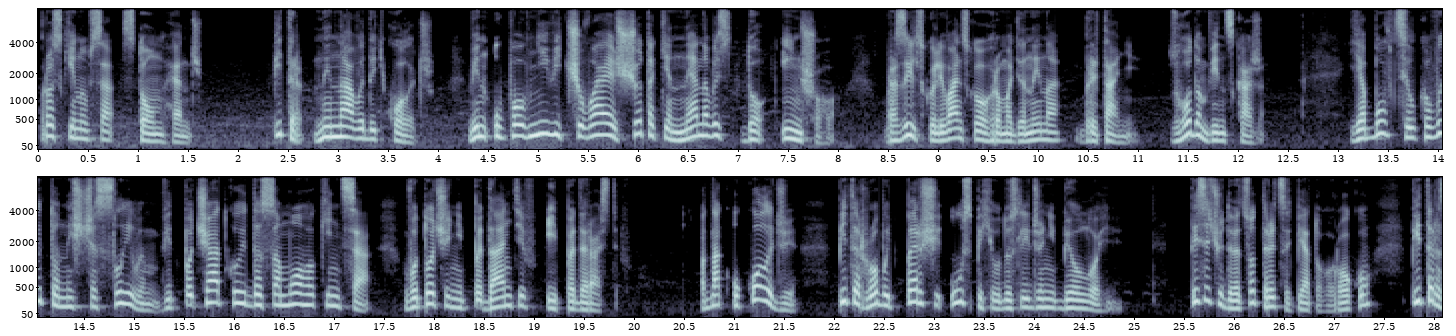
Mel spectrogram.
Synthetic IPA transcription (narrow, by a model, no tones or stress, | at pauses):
rʔɔskʲinʊwsʲɐst̪ɔwnhɛnd̪ɾ | pʲit̪ernɛnɑʋɪd̪ɪtʲkʰɔlˠed͡ʒ̥ | ʋʲinupɔwnʲiʋʲid̪̚t͡ʃʊʋɑjɛʃt͡ʃɔt̪ɐkɛnɛnɐʋɪsʲt̚ʲd̪ɔ | inʲʃɔɦɔ̰ | bɾʔɐzilʲsʲkɔɔlʲiʋɑnʲsʲkɔɦɔɦɾɔmɐdʲɐnɪnɐbɾɪt̪ɑnʲḭjḭ | zɦɔd̪ɔmʋʲinskɑʒɛ | jabuwt͡sʲilˠkɔʋɪt̪ɔneʃt͡ʃɐslˠɪʋɪmʋʲid̪̚pɔt͡ʃɑt̪kɔjʊd̪ɔsɐmɔɦɔkʲinʲt͡sʲa̰ | ʋɔt̪ɔt͡ʃenʲiped̪ɑnʲtʲiwiped̪eɾʔɑ̰sʲtʲiw | ɔd̪̚nɑkukɔlˠed͡ʒḭ | pʲit̪erːɔbɪt̚ʲpɛrʃiusʲpʲixʲiud̪ɔsʲlʲid͡ʒenʲːibʲiɔlˠɔɦʲḭjḭ | t̪ɪsʲɐt͡ʃʊd̪eʋʲjɐt̪ʲsɔt̪ːɾɪt͡sʲɐt̚ʲpʲjat̪ɔɦɔ̰ɾʔɔkʊ | pʲit̪er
